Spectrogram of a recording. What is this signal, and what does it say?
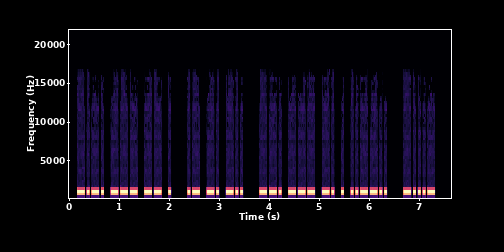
Morse code, heard as a keyed tone, about 25 wpm, 1000 Hz. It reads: COME AND GONE? <BT>
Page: New quotes every day in morse code at 25 Words per minute.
